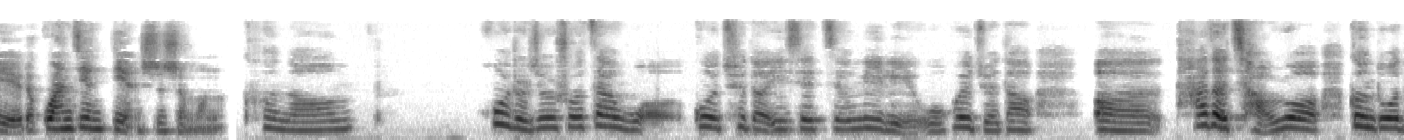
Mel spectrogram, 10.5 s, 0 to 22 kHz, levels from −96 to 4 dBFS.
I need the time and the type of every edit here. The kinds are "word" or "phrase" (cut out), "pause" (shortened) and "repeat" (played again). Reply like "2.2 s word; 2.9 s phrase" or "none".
none

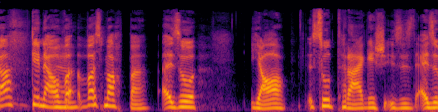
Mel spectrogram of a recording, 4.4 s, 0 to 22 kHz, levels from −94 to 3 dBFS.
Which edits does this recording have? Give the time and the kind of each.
2.9 s word

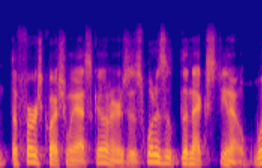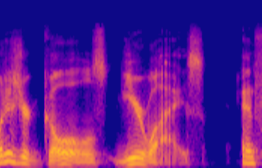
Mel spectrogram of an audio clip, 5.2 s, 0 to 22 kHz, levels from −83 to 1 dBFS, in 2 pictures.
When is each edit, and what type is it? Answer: none

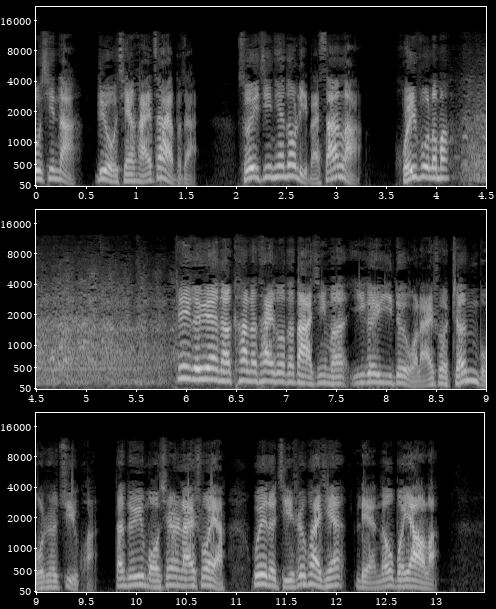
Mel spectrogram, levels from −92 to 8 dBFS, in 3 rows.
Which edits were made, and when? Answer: none

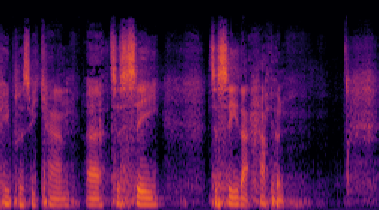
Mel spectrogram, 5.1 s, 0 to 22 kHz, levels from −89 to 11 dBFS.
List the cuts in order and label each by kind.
1.0 s pause

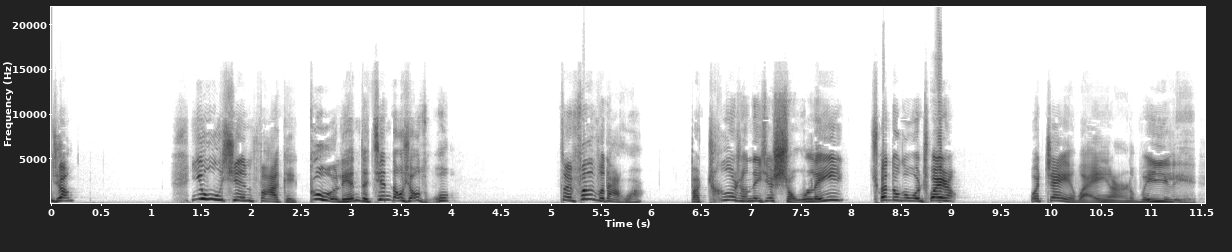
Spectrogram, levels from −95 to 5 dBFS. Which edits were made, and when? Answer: none

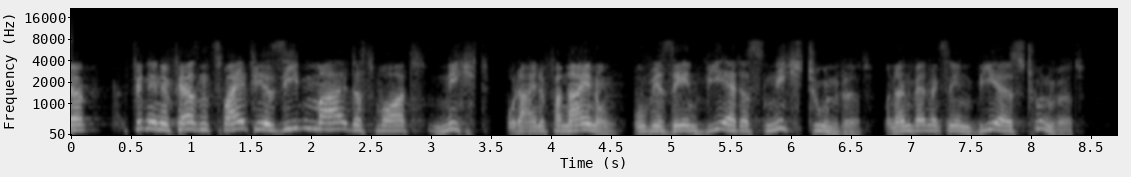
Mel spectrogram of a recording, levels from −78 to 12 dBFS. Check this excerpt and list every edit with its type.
1.5 s word; 3.6 s pause; 4.6 s pause; 6.7 s pause; 7.2 s word

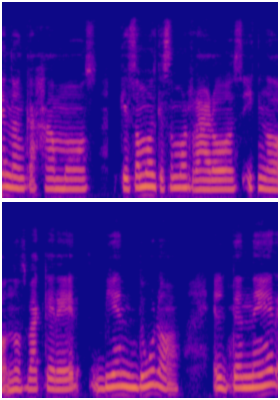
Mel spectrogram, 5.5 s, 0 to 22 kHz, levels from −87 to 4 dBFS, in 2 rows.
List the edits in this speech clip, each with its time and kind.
1.0 s pause; 1.5 s word; 2.6 s word; 3.6 s word

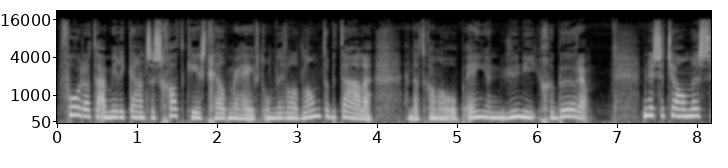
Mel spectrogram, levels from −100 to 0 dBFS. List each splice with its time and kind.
1.9 s word; 2.8 s word; 7.3 s pause

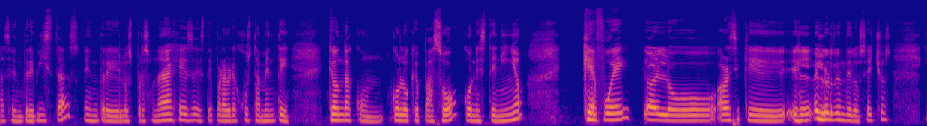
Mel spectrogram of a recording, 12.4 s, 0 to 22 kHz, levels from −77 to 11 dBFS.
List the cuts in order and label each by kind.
6.2 s word

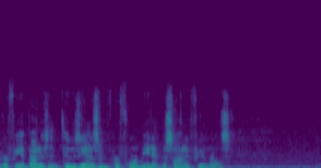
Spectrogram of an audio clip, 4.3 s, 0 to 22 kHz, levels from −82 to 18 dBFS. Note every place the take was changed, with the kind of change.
1.4 s word

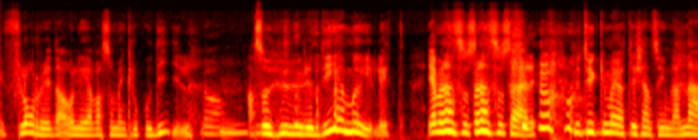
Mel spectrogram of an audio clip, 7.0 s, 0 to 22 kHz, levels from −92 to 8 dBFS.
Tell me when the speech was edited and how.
4.7 s repeat

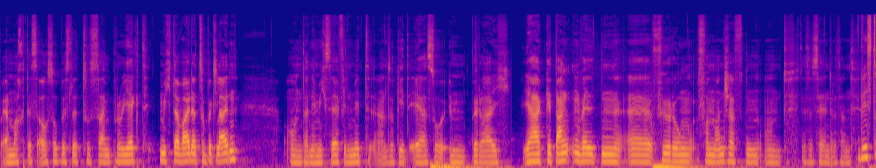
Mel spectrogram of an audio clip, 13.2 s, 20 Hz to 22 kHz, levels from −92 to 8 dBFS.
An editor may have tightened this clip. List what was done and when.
none

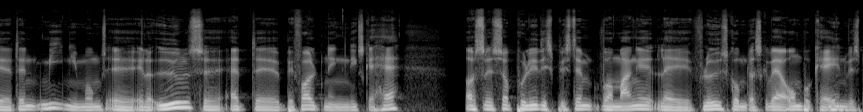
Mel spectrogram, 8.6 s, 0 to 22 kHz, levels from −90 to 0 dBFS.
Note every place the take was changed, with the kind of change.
1.1 s word; 3.6 s word; 4.8 s word; 6.0 s word

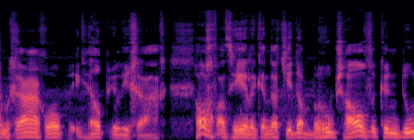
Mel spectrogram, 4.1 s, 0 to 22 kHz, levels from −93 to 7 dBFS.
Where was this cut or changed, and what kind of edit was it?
1.9 s pause

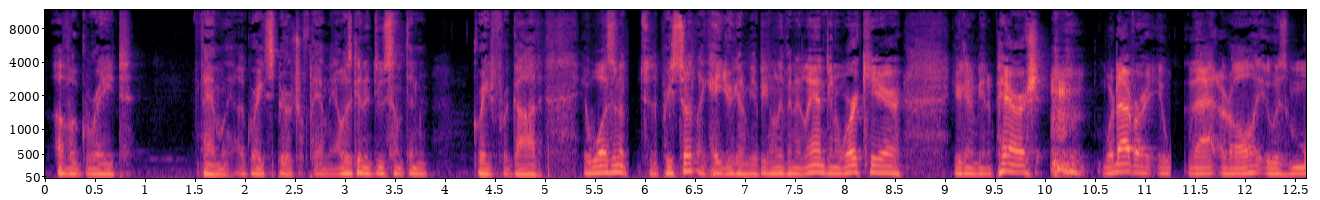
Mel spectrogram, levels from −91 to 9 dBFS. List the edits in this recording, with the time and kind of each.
1.5 s word; 5.8 s word; 7.2 s word; 7.8 s word; 11.2 s word

